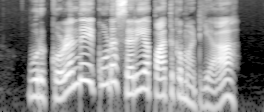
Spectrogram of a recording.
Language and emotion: Tamil, angry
